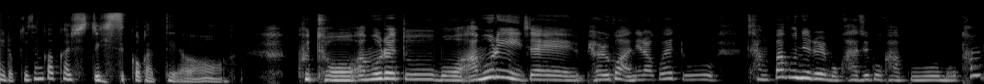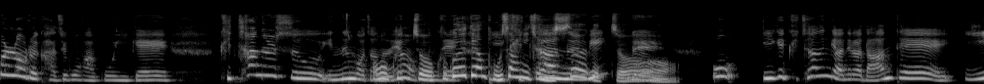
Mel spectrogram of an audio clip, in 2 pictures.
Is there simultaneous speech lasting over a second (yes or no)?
yes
